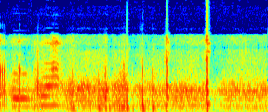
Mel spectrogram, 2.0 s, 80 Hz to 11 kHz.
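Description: Playback of a noisy 911 telephone-call recording: faint, muffled voices under a steady hiss and a low hum, with a few sharp clicks, the loudest about one and a half seconds in.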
